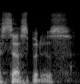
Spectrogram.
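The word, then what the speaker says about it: Céspedes: Oh, so I say his name Cepedes? Is that how I say it? Because I'm in Canada? – No, Yoannis Cespedes.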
